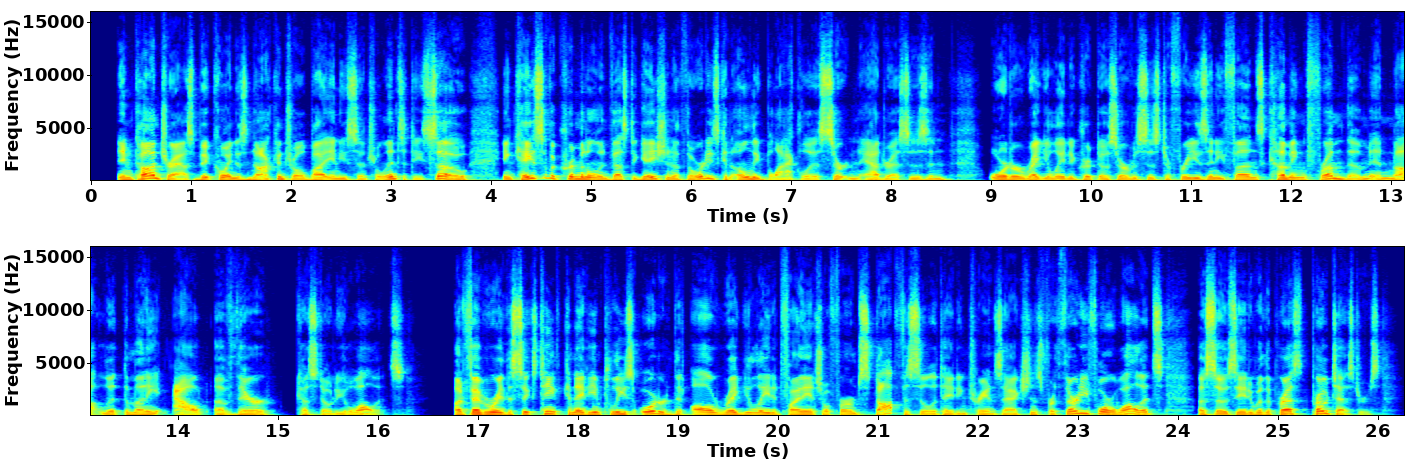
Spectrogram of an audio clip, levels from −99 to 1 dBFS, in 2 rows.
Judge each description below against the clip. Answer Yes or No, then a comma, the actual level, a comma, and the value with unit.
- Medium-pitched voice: Yes, medium, 145 Hz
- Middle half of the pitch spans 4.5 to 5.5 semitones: Yes, average, 5.2 semitones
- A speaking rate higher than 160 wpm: No, average, 155 wpm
